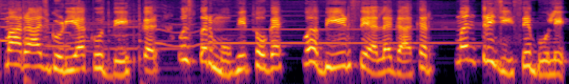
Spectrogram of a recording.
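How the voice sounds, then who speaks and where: High-pitched woman narrating a children's story. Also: sing-song, moderate pace, faint music behind.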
